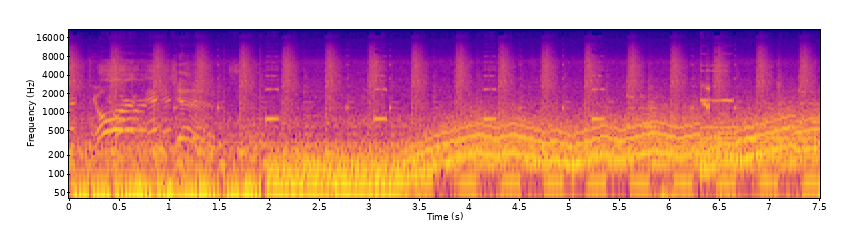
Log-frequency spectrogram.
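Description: Race car engines start and rev in the video game Battlemorph, with tire squeals early on and a steady pulsing motor drone continuing loudly throughout.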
